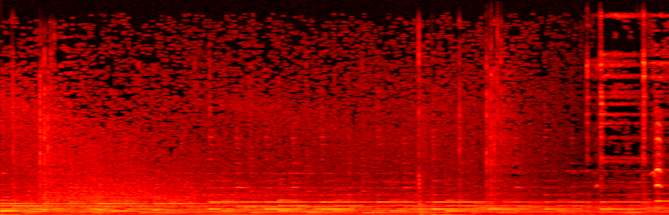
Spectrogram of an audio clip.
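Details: Gentle new-age music with sustained low tones and soft plucked, harp-like notes, and no animal sounds.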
